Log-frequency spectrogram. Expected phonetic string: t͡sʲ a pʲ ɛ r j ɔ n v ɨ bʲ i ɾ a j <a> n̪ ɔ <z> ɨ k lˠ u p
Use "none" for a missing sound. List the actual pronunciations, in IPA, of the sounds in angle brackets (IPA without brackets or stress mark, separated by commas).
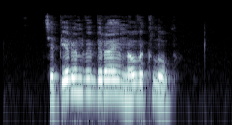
ɛ, v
